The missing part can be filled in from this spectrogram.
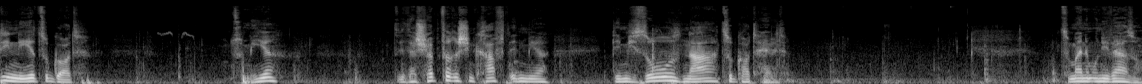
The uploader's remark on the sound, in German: Live vom Jakobsweg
